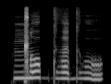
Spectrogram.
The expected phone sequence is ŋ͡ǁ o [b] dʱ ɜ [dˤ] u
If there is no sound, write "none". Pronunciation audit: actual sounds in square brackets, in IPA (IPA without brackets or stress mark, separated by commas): b, dʱ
